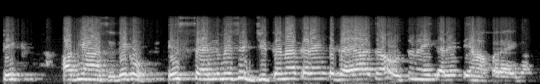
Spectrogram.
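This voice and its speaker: A man's voice: very high voice, steady tone, normal speed, rough recording. A man teaching a physics class, chatty and teasing, scolding students to focus and mixing in English terms. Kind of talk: classroom lecture.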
